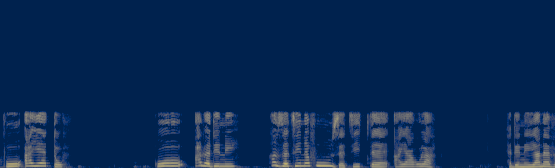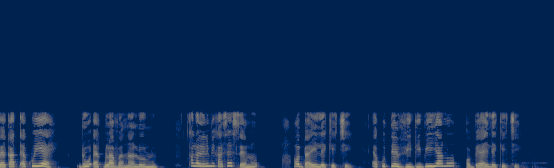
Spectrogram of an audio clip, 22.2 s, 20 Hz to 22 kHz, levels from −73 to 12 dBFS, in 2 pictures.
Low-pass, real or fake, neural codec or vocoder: 7.2 kHz; real; none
